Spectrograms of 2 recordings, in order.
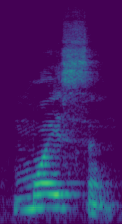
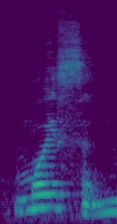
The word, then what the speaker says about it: moisten: listen listen not listen also moisten moisten not moisten moisten not moisten okay if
